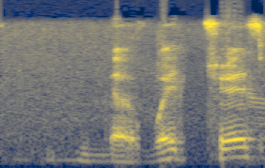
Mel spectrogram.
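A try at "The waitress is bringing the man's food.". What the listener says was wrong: No, no, you didn't pronounce the is there.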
